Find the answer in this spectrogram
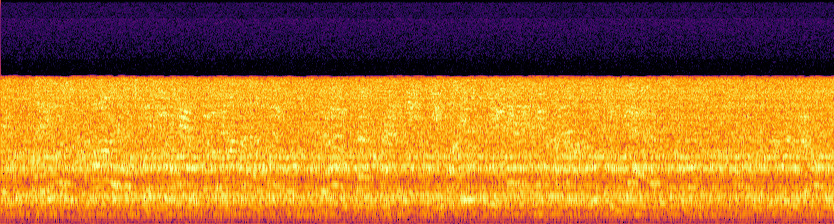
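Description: Steady background hiss with a faint hum, an even room tone with no distinct sound standing out.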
